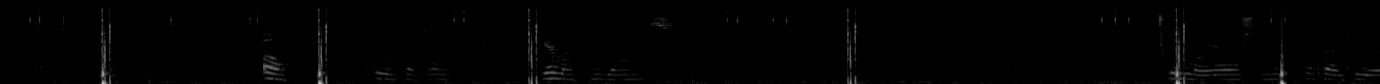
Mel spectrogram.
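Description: A game menu clicks sharply several times.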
